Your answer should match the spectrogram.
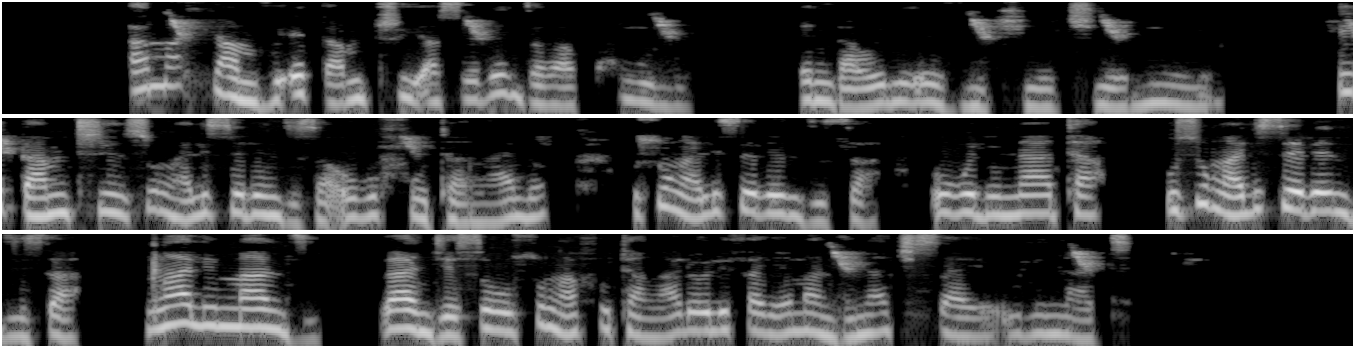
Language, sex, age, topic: North Ndebele, female, 36-49, health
